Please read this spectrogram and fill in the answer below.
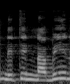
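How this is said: The surname starts with a b sound. This is how eastern states say it. "అని వాళ్ళు పిలుస్తారు. ... వా బదులు బా పలుకుతారు"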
